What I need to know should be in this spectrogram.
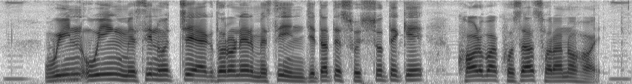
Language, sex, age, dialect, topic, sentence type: Bengali, male, 25-30, Standard Colloquial, agriculture, statement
